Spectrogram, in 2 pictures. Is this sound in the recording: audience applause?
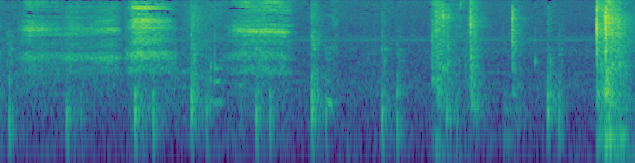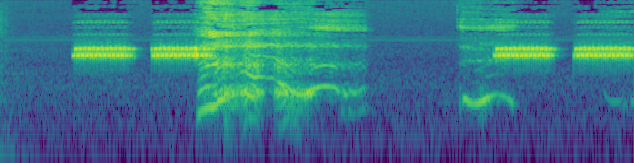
no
